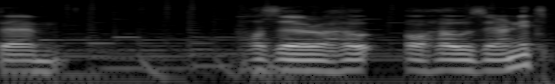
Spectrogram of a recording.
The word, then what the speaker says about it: hoser: They're saying it's pronounced hoser, of course.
